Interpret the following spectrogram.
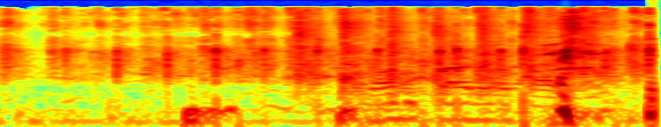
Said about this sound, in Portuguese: As palmas hoje estão bem. Rapaz, essas palmas hoje, pelo, pelo amor de Deus. Estou mais preguiçosas do que o habitual. Essas são as palmas de segunda-feira. As palmas da segunda-feira.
